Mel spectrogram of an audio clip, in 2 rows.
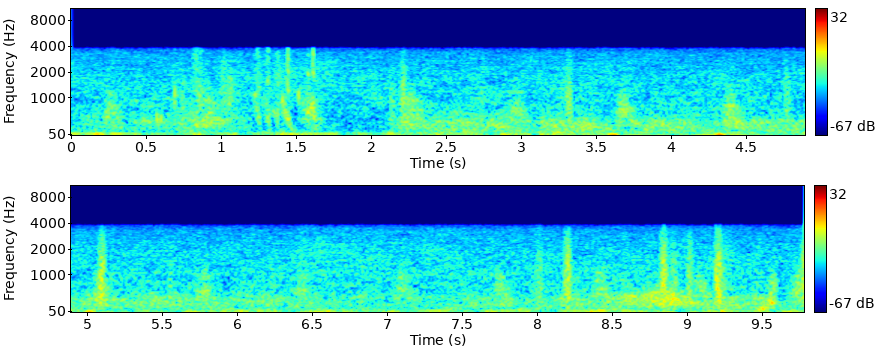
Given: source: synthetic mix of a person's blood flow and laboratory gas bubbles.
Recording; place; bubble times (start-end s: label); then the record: Doppler ultrasound of blood flow; subclavian vein
0.54-0.73 s: bubbles
0.78-0.92 s: bubbles
1.21-1.69 s: bubbles
From the record:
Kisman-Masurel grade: 211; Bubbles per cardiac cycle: several, 3 to 8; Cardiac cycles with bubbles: 1 to 10%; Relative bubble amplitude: barely perceptible (0.100 to 0.250); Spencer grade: 1 (occasional bubble signal discernible with the cardiac motion signal, with majority of cardiac periods free of bubbles); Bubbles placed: anywhere in the cardiac cycle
